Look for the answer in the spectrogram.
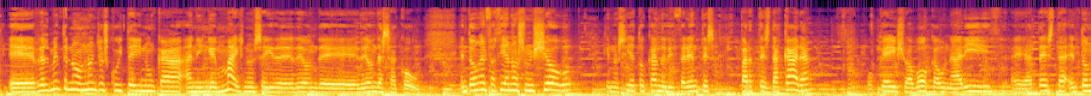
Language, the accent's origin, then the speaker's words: Galician; Muxía, Galicia, Spain; also born or lived in Corcubión; Eu son da Costa da Morte, crieime na Costa da Morte, en concreto en Muxía, en Corcubión tamén, unha das zonas máis bonitas e máis bravas de Galicia.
